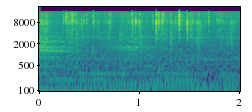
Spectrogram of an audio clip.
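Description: Quiet room tone with a steady low hum and a few faint small ticks as an idle mixture screw is turned out of a carburetor by hand.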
